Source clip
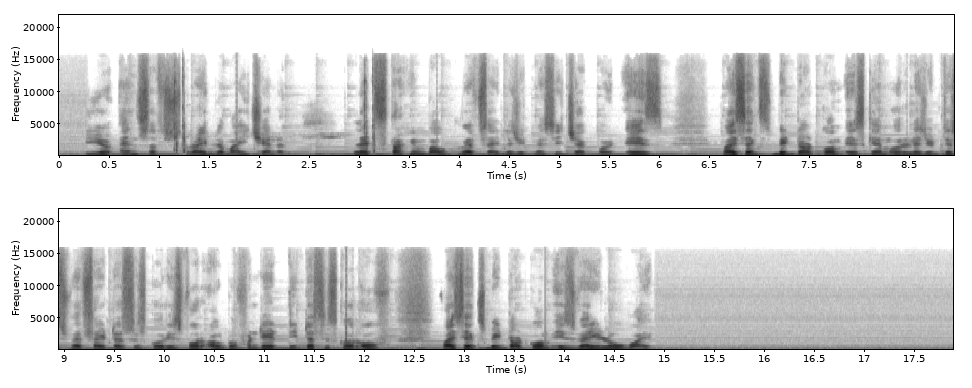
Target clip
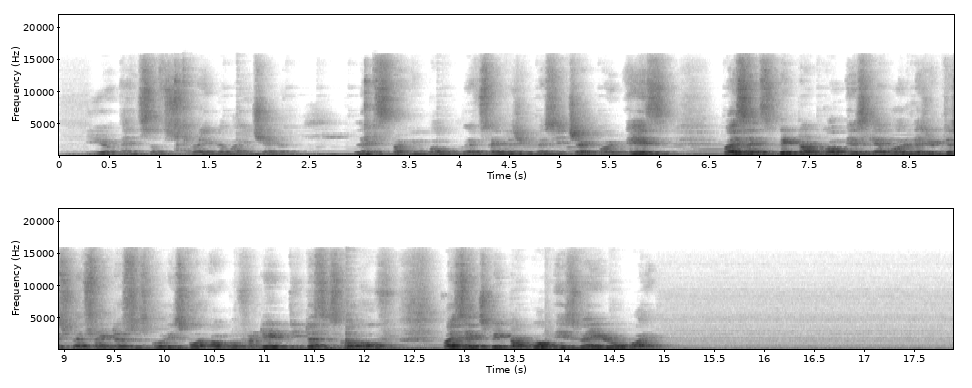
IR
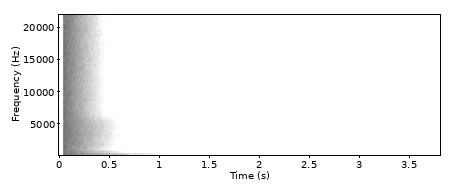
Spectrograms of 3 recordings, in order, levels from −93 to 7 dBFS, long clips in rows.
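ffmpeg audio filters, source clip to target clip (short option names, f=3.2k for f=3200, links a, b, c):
-filter_complex "[0:a]asetnsamples=n=441:p=0,asendcmd='4.32 equalizer g 8.5',equalizer=f=1.2k:t=o:w=2.8:g=-7[a];[1:a]atrim=start_sample=2205,asetrate=48510,aresample=44100[b];[a][b]afir=irnorm=-1:irlink=0,volume=-15dB"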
